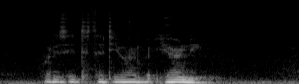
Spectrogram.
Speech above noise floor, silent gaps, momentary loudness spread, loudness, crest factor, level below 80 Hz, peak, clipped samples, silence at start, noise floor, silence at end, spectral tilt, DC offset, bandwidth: 21 dB; none; 11 LU; -25 LUFS; 14 dB; -44 dBFS; -10 dBFS; under 0.1%; 0.1 s; -44 dBFS; 0 s; -9 dB/octave; under 0.1%; 6.2 kHz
